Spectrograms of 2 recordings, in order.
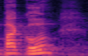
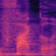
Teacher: la p se permuta con f por ejemplo Paco se se pone como FAO no la f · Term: permutación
